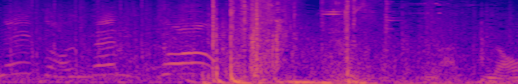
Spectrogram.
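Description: Video game gunfire in a chaotic firefight, a dense cluster of loud shots bursting out in the middle while a voice talks over the action.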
